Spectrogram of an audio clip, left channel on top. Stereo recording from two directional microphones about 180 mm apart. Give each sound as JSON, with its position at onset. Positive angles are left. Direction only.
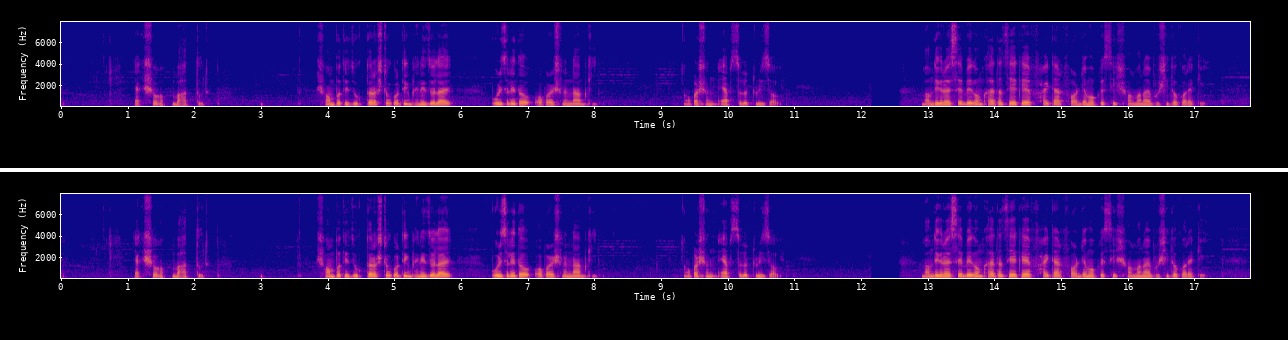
{"t": 0.7, "sound": "speech", "side_deg": -25}
{"t": 3.9, "sound": "speech", "side_deg": -15}
{"t": 9.3, "sound": "speech", "side_deg": -20}
{"t": 12.9, "sound": "speech", "side_deg": -15}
